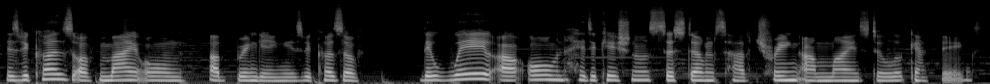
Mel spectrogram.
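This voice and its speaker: Young woman from Cameroon, vlogger, earnest reflective storytelling, clean resonant voice, soft music underneath. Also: mid-range voice, clear, resonant tone. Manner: earnest, musing, self-correcting.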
